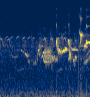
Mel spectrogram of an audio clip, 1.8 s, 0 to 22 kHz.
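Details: Barred Warbler song recorded in the water-meadows and coastal pastures of Matsalu, USSR, 1979 field recording: a loud, scratchy, chattering warble of rapid harsh notes building in strength, with other birds faintly behind.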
